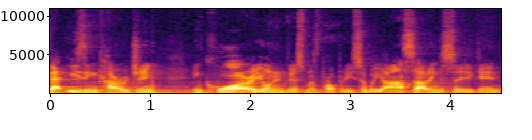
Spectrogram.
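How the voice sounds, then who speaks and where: A man rushes through his words at a very fast pace while music plays in the background. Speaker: auctioneer. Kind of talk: corporate market-update talk to camera. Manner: measured, confident, conversational.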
